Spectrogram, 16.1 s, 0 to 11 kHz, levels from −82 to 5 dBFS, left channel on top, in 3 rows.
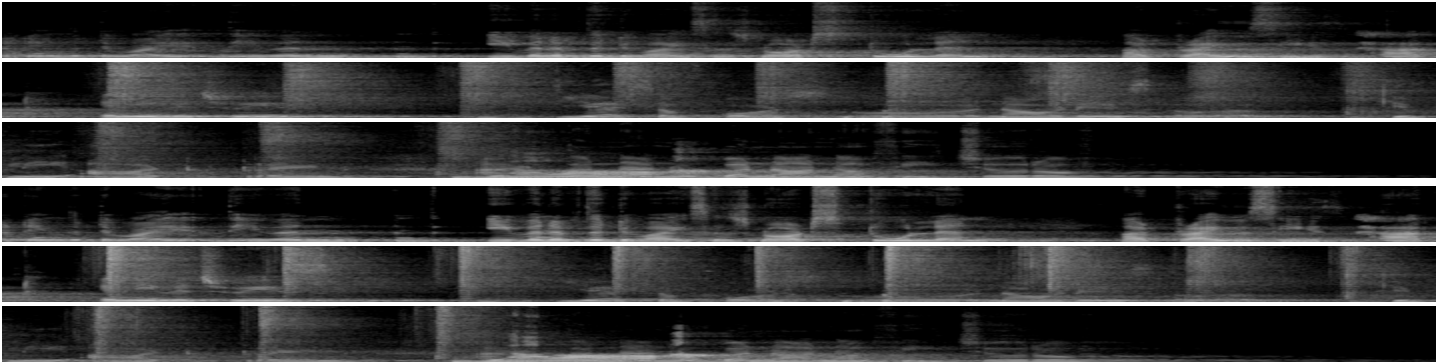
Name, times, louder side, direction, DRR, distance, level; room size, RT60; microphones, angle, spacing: voice 1, 0.0-3.7 4.2-5.4 5.8-6.6 12.4-13.5, right 3 dB, 35° right, 10 dB, 0.7 m, -27 dB
voice 2, 4.5-4.9 7.2-15.0, left 1 dB, 20° left, 8 dB, 1.0 m, -35 dB
sound 1, 5.7-5.9 6.4-6.6 7.0-7.2 7.7-7.8 8.2-8.3 8.6-8.8 9.2-9.4 9.8-10.0 10.4-10.5 11.0-11.3 11.7-11.9 12.3-12.5, right 8 dB, 70° right, 3.4 m, -31 dB
29.0 x 16.5 x 5.8 m, 2.3 s
head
